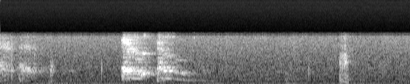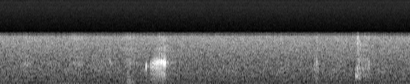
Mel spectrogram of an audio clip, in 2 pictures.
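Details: Infant's first cold: a few short, weak coughs over steady background hiss.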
